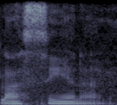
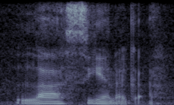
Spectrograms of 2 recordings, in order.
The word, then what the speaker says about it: La Cienega: My mom pronounced it La Cienega. So I think of La Cienega Boulevard. La Cienega. So that is how I pronounce this word, La Cienega.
